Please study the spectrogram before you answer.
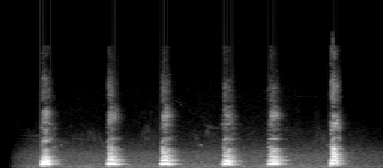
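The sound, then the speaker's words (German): A dog barks at a garden fence: six short, sharp barks spaced evenly about a second apart, each one loud and clear against near silence. “Andere bellen am Gartenzaun, weil sie das Haus beschützen und jemanden vertreiben wollen.”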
